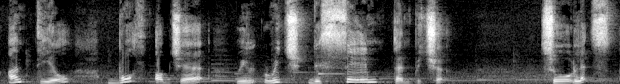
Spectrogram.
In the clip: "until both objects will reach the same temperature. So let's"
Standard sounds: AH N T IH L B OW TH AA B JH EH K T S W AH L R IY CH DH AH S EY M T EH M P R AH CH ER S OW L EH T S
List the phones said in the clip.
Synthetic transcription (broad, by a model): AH N T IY L B OW TH AA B JH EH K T W AH L R IY CH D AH S EY M T EH M P R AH CH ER S OW L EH T S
